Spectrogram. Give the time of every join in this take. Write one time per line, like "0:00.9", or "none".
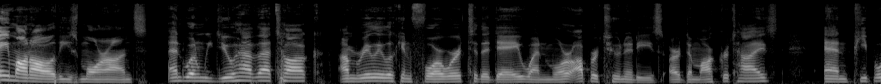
0:01.6
0:03.3

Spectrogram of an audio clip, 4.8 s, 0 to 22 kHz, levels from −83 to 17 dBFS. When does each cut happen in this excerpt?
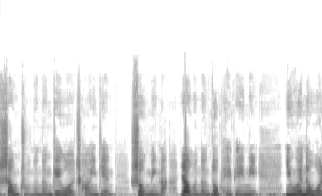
0:03.2

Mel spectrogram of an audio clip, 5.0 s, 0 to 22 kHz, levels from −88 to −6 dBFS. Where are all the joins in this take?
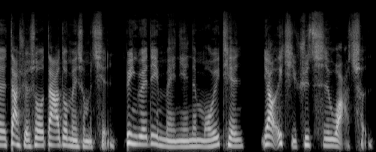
0:01.6

